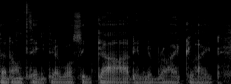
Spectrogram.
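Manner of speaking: quiet, soft whisper. Acted. Vampire whispering about death's light to roommate. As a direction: murmur it as a confession. Vampire recalls being turned.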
